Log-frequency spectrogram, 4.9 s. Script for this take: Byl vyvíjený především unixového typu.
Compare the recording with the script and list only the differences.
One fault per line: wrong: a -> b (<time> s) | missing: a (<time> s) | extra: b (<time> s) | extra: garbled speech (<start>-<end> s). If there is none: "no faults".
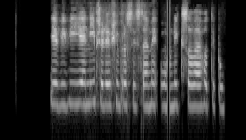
wrong: Byl -> Je (1.0 s)
extra: pro systémy (2.4 s)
